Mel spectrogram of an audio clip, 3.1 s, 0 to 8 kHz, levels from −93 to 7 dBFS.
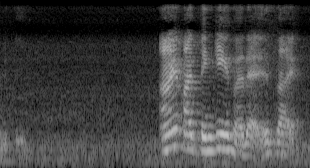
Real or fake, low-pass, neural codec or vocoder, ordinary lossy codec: fake; 7.2 kHz; codec, 16 kHz in and 24 kHz out, 1 kbps, XY-Tokenizer; none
